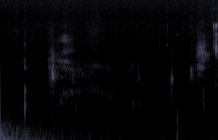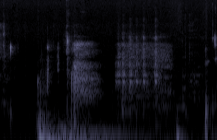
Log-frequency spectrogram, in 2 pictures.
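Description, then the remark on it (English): Someone sips hot ginger tea: soft mouth clicks and small swallows, then a louder, breathy slurp lasting about a second, followed by a few more wet clicks. No one speaks. “I'm not pausing like that. I'm just taking a sip of my ginger tea.”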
